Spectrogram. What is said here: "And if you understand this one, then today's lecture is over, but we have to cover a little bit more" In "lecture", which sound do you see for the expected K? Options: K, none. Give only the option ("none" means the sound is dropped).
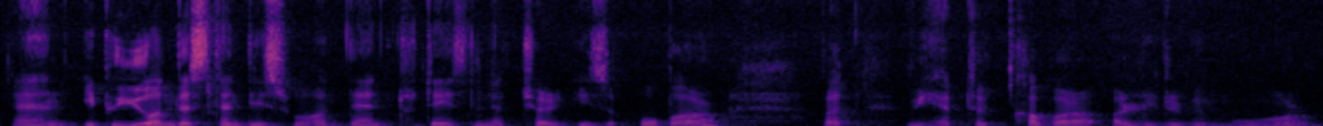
K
